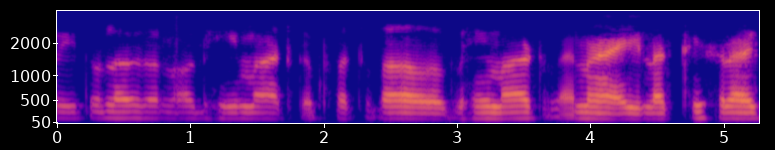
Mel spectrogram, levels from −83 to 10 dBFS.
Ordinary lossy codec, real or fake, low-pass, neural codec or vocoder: MP3, 24 kbps; fake; 3.6 kHz; codec, 24 kHz, 3.1 kbps, DualCodec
